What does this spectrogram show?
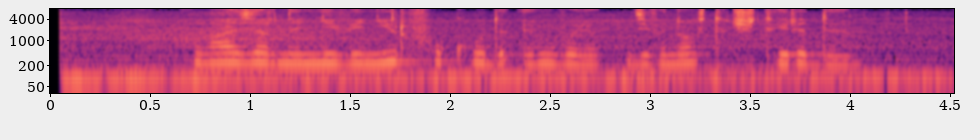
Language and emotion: Russian, neutral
